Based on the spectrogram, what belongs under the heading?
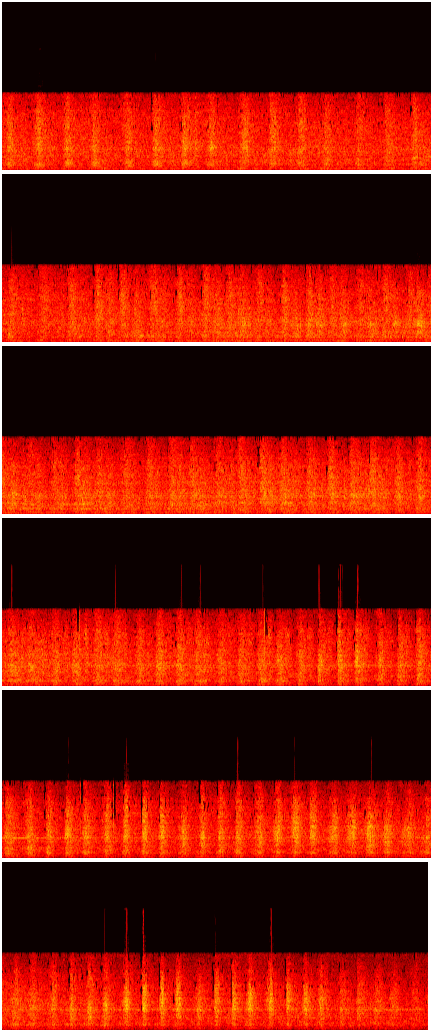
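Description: Steam-hauled passenger train of coaches rolling past, its wheels clicking rhythmically over rail joints. The clatter turns into a more even pulsing rhythm in the second half.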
